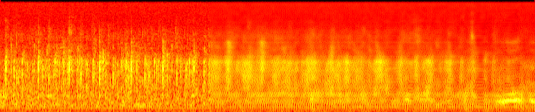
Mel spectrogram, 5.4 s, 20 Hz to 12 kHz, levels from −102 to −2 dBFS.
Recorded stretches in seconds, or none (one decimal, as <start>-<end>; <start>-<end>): 0.0-2.1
